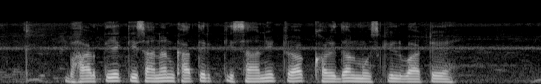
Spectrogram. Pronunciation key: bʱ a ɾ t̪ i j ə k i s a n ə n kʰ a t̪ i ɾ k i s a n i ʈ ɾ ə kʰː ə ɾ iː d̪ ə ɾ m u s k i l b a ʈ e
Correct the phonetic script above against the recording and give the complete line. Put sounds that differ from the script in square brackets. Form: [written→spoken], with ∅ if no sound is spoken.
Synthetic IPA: bʱ a ɾ t̪ i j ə k i s a n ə n kʰ a t̪ i ɾ k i s a n i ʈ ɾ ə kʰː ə ɾ [iː→i] d̪ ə [ɾ→l] m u s k i l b a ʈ e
